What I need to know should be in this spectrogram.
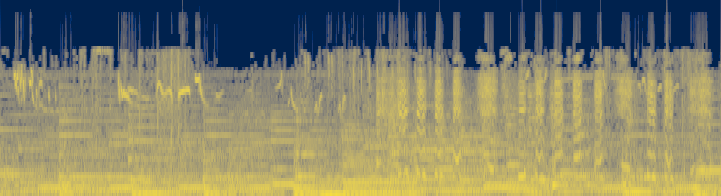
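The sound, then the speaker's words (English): Birds chirp in quick, repeated tweets, clustered at first and then scattered busily through the rest, riding over a steady, fairly loud tonal backdrop that continues throughout. “Hello, birds.”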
